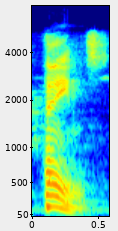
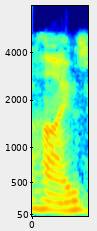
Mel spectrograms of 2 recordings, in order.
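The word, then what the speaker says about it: Haines: No, no, not Hines. Hannes. Couldn't be. Honeyberg. No, it couldn't be. The name is Hannes.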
